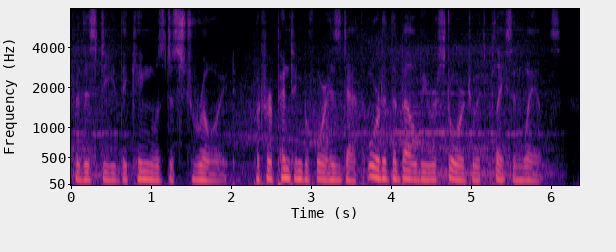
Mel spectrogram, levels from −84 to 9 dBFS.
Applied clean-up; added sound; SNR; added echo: none; Train; 17 dB; none.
